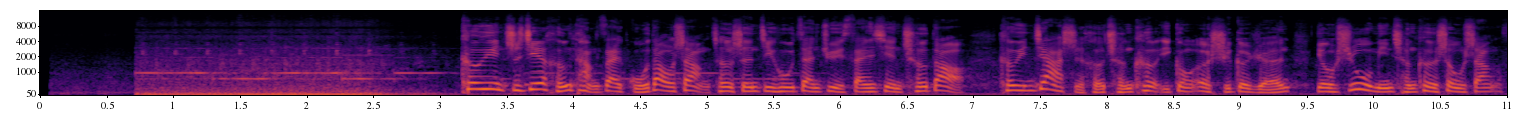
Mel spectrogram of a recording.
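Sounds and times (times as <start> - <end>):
heavy vehicles rumbling: 0.7 - 3.4
two-tone electronic warning signal: 0.7 - 5.9.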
